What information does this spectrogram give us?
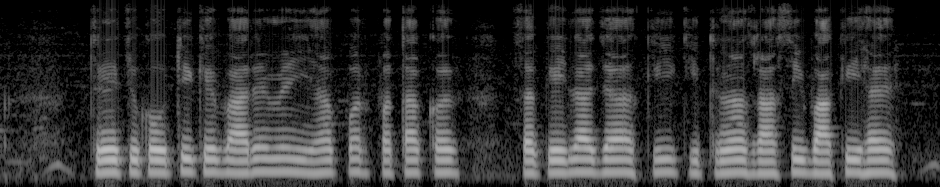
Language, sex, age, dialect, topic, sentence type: Bhojpuri, female, 18-24, Western, banking, question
